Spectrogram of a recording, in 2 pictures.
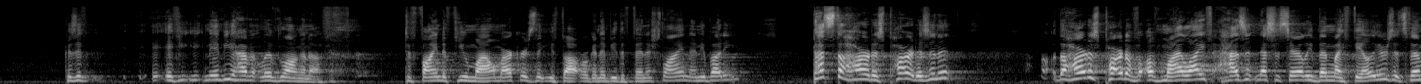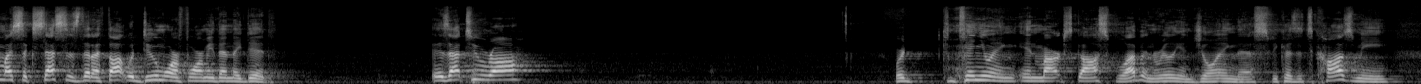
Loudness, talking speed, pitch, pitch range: -21 LUFS, 165 wpm, 160 Hz, 125-200 Hz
